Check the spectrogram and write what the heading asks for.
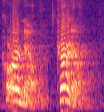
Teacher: You don't pronounce it like L, you pronounce it like R. So it's colonel.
